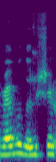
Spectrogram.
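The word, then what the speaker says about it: Re-volution: website is revolution well it's pronounced revolution but it's spelled like revolution r e dash v o l u t i o n water dot com um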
